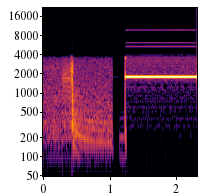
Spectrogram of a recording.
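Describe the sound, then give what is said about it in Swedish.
After a short burst of muffled noise and a brief silence, a telephone answering machine lets out one loud, steady electronic beep, the signal to leave a message, holding its pitch for over a second. “Du har kommit till Hej, domstols telefonsvarare! Lämna meddelande efter pipet!”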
